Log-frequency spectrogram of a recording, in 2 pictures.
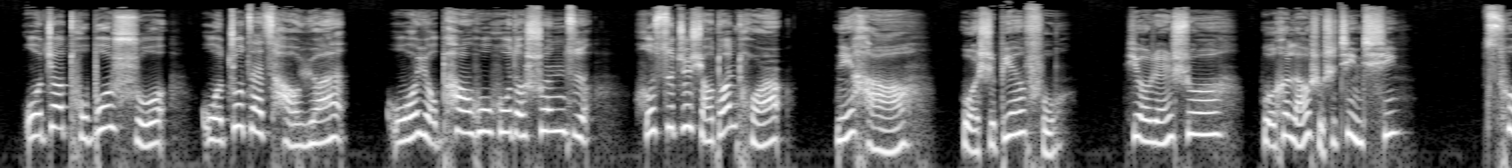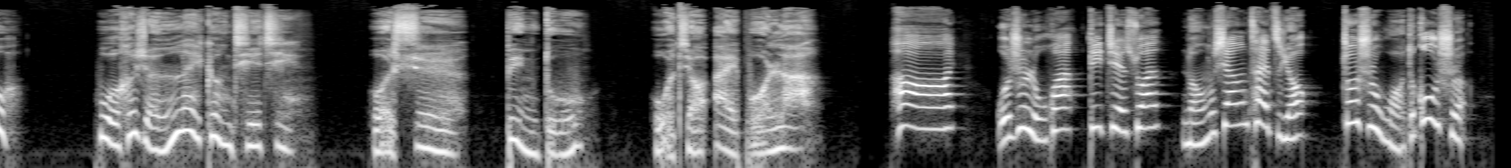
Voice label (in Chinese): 拟人角色演绎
